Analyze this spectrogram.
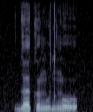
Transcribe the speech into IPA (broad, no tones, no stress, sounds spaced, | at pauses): ɡ ɜ k ɵ ŋ u d ŋ o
